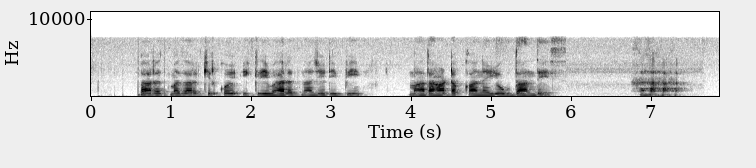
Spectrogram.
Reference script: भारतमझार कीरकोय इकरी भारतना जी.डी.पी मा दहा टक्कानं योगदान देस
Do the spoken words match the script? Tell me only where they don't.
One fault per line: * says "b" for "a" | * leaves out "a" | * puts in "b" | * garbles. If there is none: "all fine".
all fine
